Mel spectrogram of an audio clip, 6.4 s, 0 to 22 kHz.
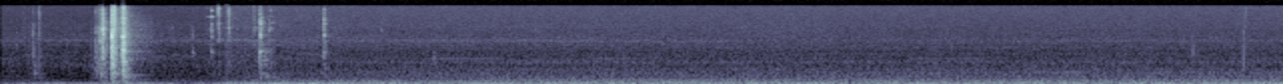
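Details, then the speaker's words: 1981 C3 Corvette, key on run with the fan switch off: a steady low blower whoosh keeps running when it should be stopped; unplugging the fan relay or speed resistor stops it, a common 1977-82 constant-heat problem. "That is a fan. This is off. I left the ignition on. You can hear it."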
